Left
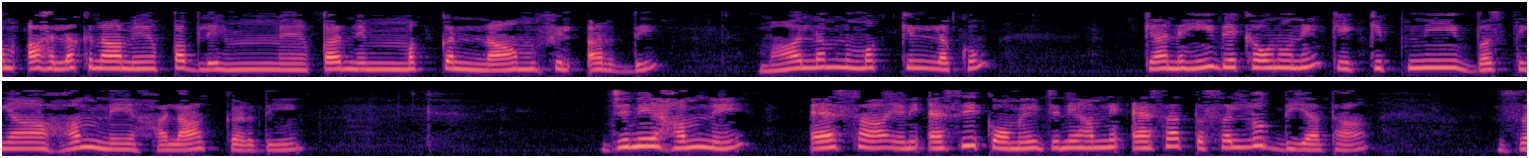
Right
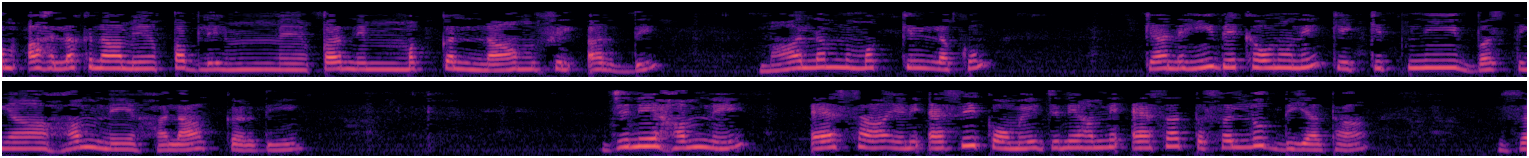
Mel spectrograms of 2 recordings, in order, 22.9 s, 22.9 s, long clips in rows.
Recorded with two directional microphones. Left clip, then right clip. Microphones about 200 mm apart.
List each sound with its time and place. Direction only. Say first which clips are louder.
0.0 s speech: left 9 dB; 25° left (ahead or behind)
8.5 s speech: left 9 dB; 30° left (ahead or behind)
16.0 s speech: left 9 dB; 30° left (ahead or behind)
